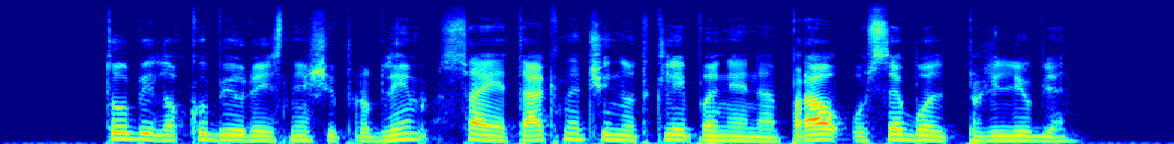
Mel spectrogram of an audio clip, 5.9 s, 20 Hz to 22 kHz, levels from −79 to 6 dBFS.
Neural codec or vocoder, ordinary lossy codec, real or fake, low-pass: codec, 44.1 kHz, 7.8 kbps, Pupu-Codec; none; fake; none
